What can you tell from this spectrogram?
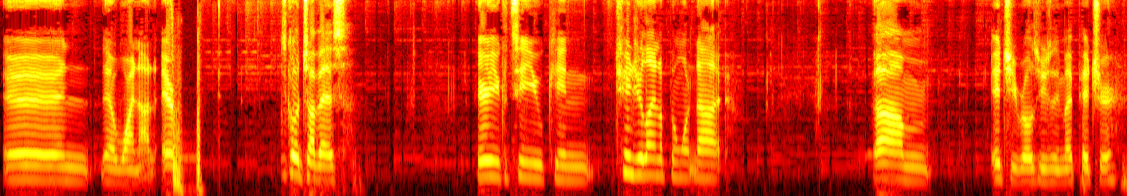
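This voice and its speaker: A man's voice: sits high, slow pace, long pauses, bright, forceful tone, clear, resonant tone, soft background music. A man casually commentating his own baseball video game play, rambling and joking at himself with lots of fillers. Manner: rambling, self-mocking, hesitant with fillers. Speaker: gameplay commentator.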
